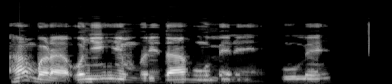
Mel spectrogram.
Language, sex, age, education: Igbo, male, 30-45, tertiary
